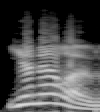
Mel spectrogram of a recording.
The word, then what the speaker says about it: Yannello: Yannello, that's it.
